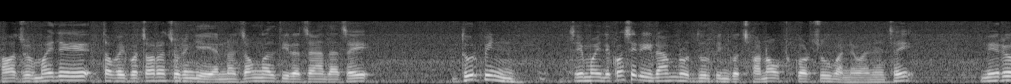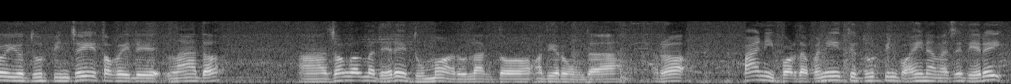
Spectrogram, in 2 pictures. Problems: constant background noise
